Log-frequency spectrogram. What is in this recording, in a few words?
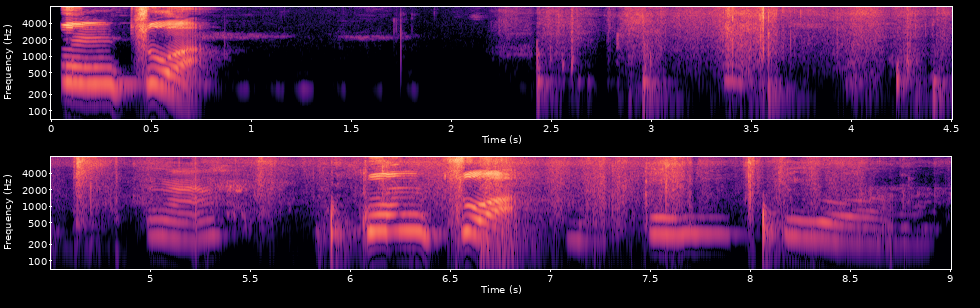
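"work", Mandarin Chinese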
